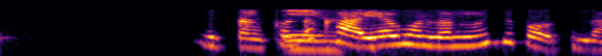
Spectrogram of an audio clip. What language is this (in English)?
Odia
